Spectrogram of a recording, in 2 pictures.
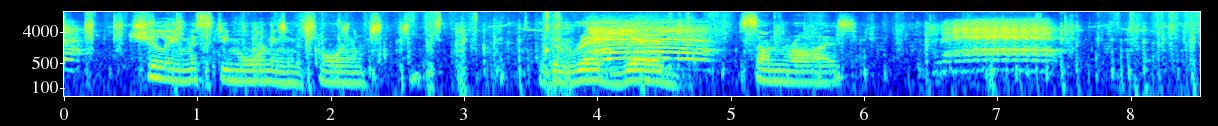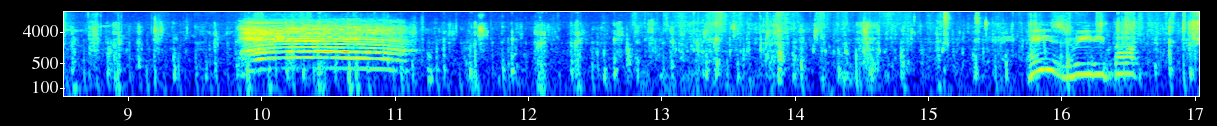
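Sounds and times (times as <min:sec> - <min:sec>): lamb bleating: 0:00.0 - 0:00.2, 0:03.6 - 0:05.0, 0:06.4 - 0:07.6, 0:09.8 - 0:11.3
lamb sucking at feeding bottle: 0:00.0 - 0:17.0.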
